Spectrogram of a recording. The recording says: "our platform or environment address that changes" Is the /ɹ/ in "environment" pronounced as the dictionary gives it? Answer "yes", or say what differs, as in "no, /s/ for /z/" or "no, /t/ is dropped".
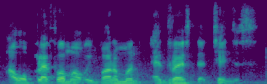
yes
